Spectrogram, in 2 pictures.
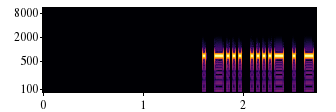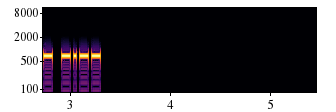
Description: Morse code, heard as a keyed tone, about 40 wpm, 700 Hz. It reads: EB4EMY
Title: DXCC-100 Call Signs - 6 Characters - 40wpm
